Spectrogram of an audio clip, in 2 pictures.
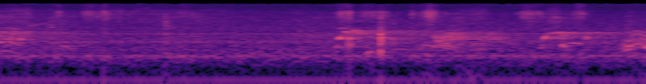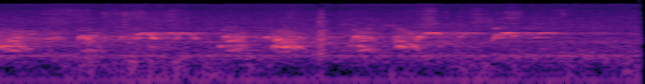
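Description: An animal's short, high-pitched calls, repeated several times a second from about two seconds in.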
